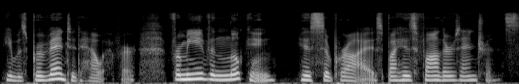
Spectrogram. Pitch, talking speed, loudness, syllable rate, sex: 200 Hz, 150 wpm, -17 LUFS, 5.2 syllables/s, female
